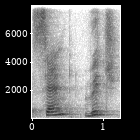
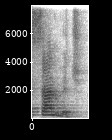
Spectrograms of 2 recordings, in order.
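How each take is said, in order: First: The d sound is clearly pronounced. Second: The d sound is left out. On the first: The speaker calls it wrong. "सैंडविच नहीं है" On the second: The speaker calls it right. "ये सैंडविच"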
